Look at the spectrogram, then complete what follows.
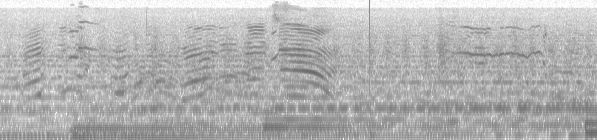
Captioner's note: calm music; children chanting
